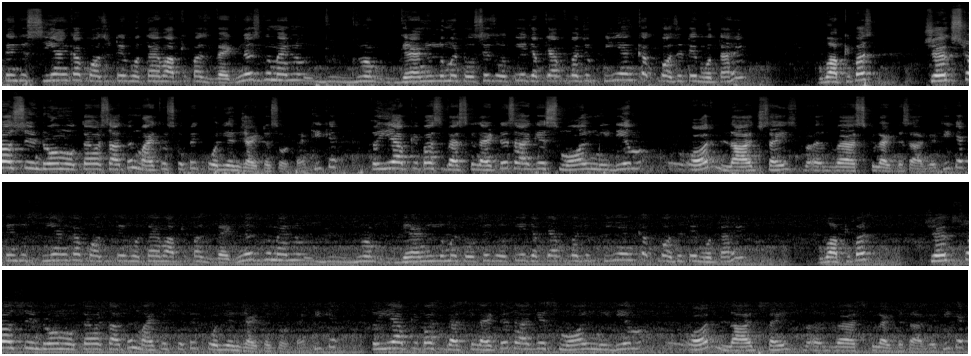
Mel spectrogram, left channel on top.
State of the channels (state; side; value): normal; both; correlation 0.41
